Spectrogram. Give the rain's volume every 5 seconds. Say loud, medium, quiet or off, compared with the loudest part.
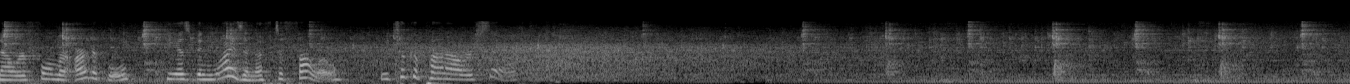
loud, loud, medium.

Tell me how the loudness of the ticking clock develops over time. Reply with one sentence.
The loudness of the ticking clock goes down, then up.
